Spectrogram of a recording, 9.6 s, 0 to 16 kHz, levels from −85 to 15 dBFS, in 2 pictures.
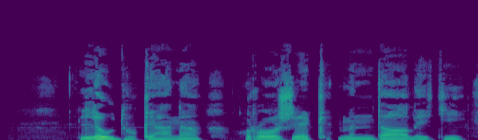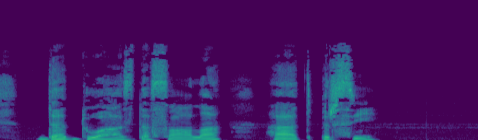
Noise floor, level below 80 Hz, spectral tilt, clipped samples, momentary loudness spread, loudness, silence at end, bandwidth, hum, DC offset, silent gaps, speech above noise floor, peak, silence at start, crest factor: -72 dBFS; -62 dBFS; -4.5 dB/octave; under 0.1%; 13 LU; -25 LUFS; 1.05 s; 11.5 kHz; none; under 0.1%; none; 47 dB; -6 dBFS; 0.8 s; 20 dB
